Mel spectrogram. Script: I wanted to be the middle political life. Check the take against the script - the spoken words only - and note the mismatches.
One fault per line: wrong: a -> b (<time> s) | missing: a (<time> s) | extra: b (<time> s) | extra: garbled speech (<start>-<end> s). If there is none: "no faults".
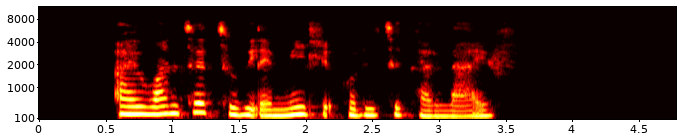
no faults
